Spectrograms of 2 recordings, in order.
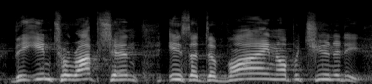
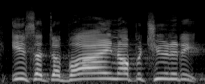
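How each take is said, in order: First: The line for the church to echo; call and response. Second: « divine » lancé haut et fort; leading the congregation into repetition; preaching emphasis. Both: Shown as a demonstration. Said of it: "Say that with me".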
